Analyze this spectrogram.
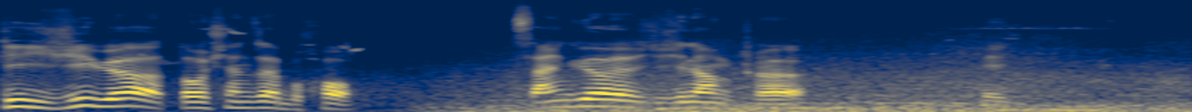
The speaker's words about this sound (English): This is the biggest second-hand car market in Kyrgyzstan.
